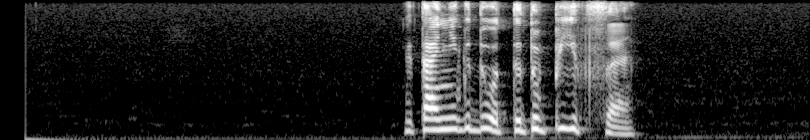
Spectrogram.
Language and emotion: Russian, angry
